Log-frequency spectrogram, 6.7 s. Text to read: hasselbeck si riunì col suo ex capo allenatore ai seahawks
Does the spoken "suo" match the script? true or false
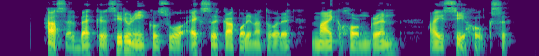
true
